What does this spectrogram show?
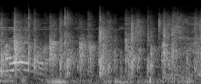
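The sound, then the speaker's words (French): A round of applause: dense, steady crowd clapping fills the whole two seconds at a fairly loud level, with voices mixed in underneath. “Main d'applaudissements.”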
